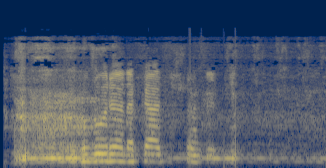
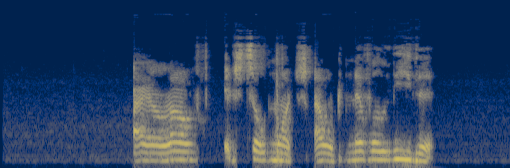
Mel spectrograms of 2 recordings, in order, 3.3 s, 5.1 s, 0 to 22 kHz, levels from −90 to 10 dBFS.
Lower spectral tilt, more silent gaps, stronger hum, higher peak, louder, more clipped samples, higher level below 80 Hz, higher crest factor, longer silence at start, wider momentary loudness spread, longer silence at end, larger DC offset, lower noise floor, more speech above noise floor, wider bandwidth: about the same, -4.5 dB/octave vs -4.5 dB/octave; neither; neither; about the same, 0 dBFS vs -2 dBFS; about the same, -14 LUFS vs -14 LUFS; neither; about the same, -54 dBFS vs -50 dBFS; about the same, 16 dB vs 14 dB; second, 0.05 s vs 1.35 s; first, 23 LU vs 6 LU; second, 0 s vs 0.8 s; neither; second, -35 dBFS vs -59 dBFS; second, 20 dB vs 46 dB; about the same, 9.4 kHz vs 9.4 kHz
